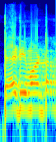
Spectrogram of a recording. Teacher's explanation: टे है मूर्धन्य हो जाएगा। अल्पप्राण भी है और अघोष भी है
